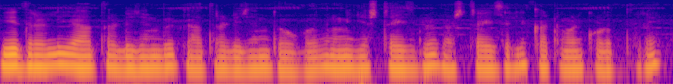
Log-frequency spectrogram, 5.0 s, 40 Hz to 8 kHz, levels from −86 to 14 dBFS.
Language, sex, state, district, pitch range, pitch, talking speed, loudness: Kannada, male, Karnataka, Koppal, 110-125 Hz, 115 Hz, 215 wpm, -19 LUFS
